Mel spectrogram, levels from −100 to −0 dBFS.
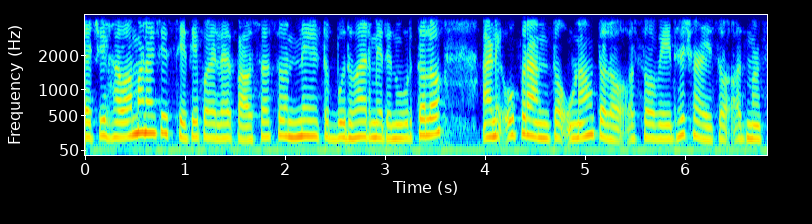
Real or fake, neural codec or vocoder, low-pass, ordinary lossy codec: fake; codec, 16 kHz, 16 kbps, FunCodec, trained on LibriTTS, 50 frames a second; 3.6 kHz; Opus, 24 kbps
